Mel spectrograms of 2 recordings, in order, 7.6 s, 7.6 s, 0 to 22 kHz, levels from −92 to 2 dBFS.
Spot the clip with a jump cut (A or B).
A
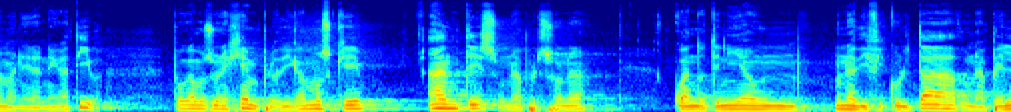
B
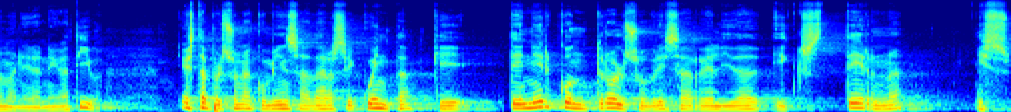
B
